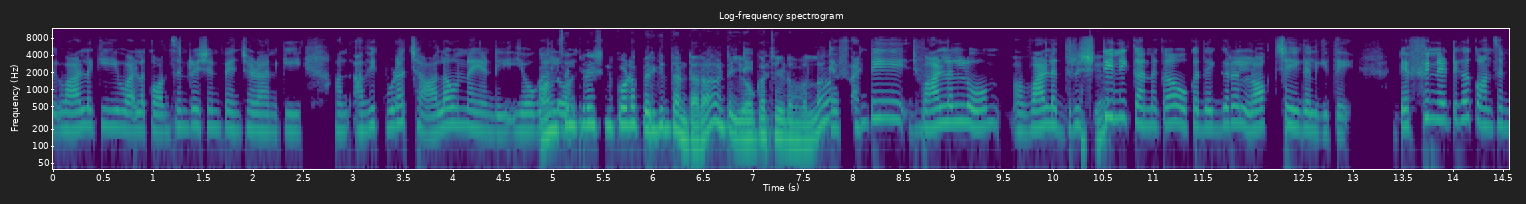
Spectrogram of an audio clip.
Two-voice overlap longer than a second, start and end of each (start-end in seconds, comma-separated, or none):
none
